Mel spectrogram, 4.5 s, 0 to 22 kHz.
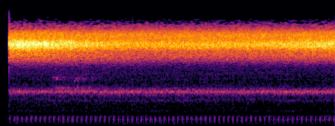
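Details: Periodical cicadas, the 17-year brood, chorusing loudly on a rural property: a dense, steady, hissing drone centred high, with a faint band lower down and a rapid pulsing buzz underneath, sustained without pause.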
